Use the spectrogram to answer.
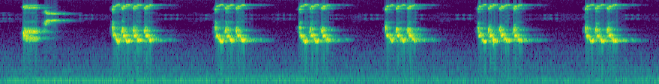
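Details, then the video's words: Wild Northern mockingbird song: one slurred opening phrase, then a new phrase of rapid buzzy chattering bursts repeated six times at steady intervals of about one second, over a faint low hum. "Birds Singing - Northern Mockingbird"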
